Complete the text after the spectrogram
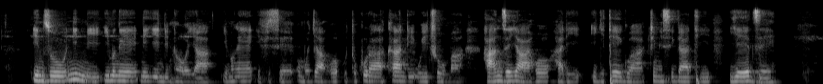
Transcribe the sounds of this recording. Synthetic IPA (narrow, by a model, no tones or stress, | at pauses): inzuniniːmŋe̞nijiːndin̥ho̞ːja | imŋe̞ifise̞umuɾɟaːŋɡo̞utukʰuɾakʰaːndiwiːt͡ʃumahaːnze̞jaːho̞haɾiː | ɟitʰe̞ɡwat͡ʃimisiɡatʰi | jeːze̞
